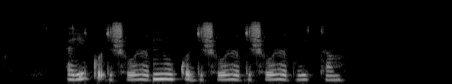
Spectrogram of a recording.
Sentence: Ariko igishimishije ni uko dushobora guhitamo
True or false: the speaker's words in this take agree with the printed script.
false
